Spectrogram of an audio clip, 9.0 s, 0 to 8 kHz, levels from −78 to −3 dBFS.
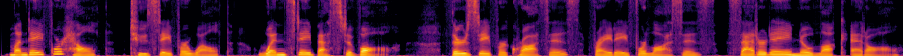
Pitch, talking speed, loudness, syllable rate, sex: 195 Hz, 140 wpm, -19 LUFS, 4.1 syllables/s, female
